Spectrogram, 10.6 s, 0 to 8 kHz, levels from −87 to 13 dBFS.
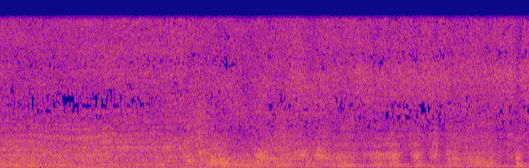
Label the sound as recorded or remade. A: recorded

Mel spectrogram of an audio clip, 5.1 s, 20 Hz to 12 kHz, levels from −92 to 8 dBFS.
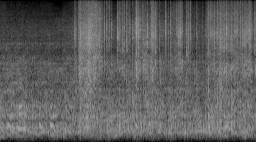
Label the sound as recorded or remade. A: remade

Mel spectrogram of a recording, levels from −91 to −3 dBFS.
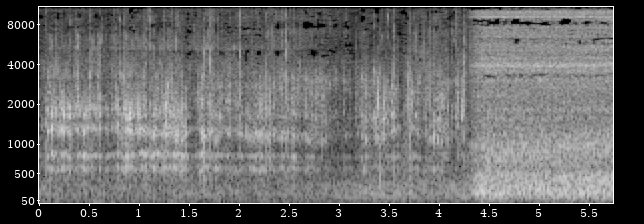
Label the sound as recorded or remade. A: recorded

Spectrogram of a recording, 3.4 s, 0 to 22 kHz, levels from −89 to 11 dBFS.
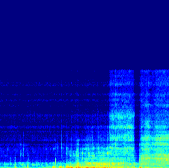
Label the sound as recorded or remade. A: remade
